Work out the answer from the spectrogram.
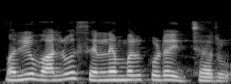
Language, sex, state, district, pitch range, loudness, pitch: Telugu, female, Andhra Pradesh, Annamaya, 190-210 Hz, -15 LUFS, 200 Hz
